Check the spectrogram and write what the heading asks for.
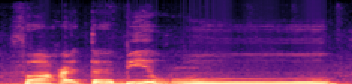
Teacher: را کو پر پڑھیں گے اور اس کو کھینچ کے بھی پڑھیں گے کیونکہ آگے واو ساکن ہے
